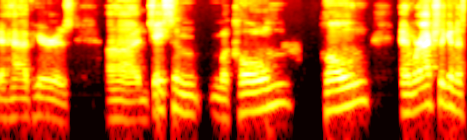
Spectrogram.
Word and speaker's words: McElhone: Yeah, the last name is actually pronounced McElhone.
